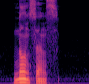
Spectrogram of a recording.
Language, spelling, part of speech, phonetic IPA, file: Polish, nonsens, noun, [ˈnɔ̃w̃sɛ̃w̃s], Pl-nonsens.ogg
